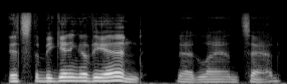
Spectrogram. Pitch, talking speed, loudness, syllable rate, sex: 135 Hz, 190 wpm, -16 LUFS, 4.7 syllables/s, male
